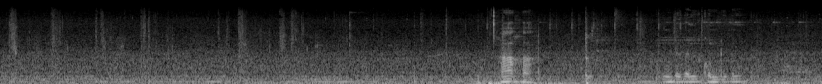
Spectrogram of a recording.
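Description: Footsteps tread slowly over a hard floor.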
